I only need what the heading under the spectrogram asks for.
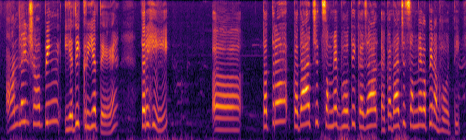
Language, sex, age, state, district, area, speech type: Sanskrit, female, 18-30, Karnataka, Uttara Kannada, rural, spontaneous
